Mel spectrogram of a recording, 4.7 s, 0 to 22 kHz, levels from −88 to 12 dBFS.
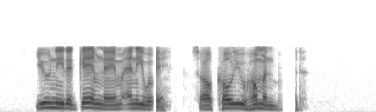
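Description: Between 1.86 and 2.28 s the sound stutters into held, buzzy fragments that fade to silence and return. At 3.48–3.69 s a single 210 ms gap does the same. This is packet loss with pitch repetition: the receiver looped the last pitch period, faded it within about 50 ms, then cross-faded back.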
